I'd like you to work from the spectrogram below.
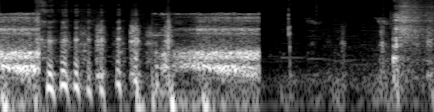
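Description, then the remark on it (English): A person imitates the heavy breathing of Pixie, a dog: rapid, rhythmic breathy huffs, then a sustained raspy exhale that cuts off abruptly, followed by a few quieter breaths. “And she heavy breathed. Oh, wow. Which is a bit like this.”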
